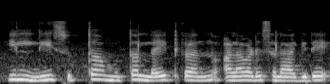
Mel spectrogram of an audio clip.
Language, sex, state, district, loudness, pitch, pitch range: Kannada, female, Karnataka, Bangalore, -12 LUFS, 195 Hz, 185-210 Hz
